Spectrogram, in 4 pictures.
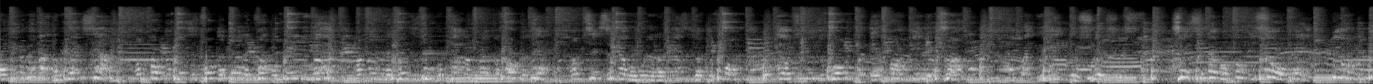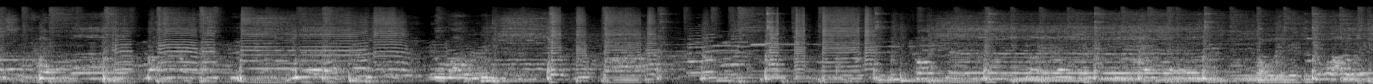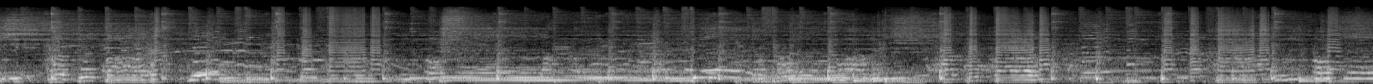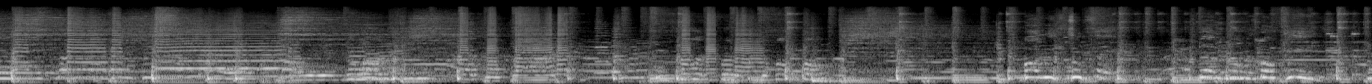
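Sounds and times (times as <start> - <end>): brass instruments: 0.0 - 54.9
drum kit beats: 0.0 - 54.9
funk band playing: 0.0 - 54.9.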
